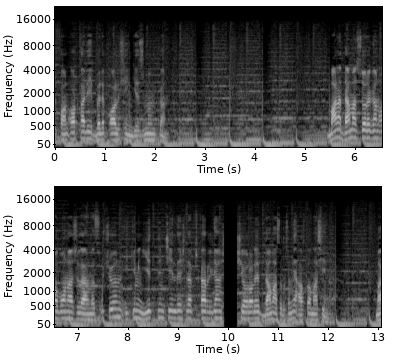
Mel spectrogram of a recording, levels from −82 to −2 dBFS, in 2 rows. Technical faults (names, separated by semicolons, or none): playback stall; time-compressed catch-up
